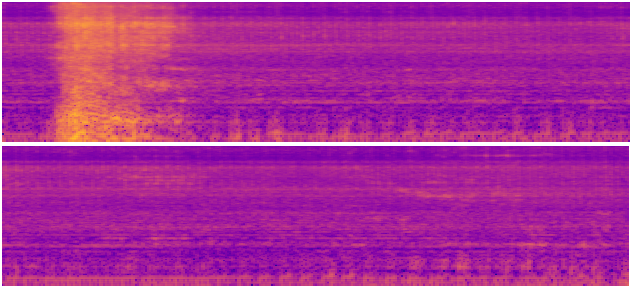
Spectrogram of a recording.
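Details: Vintage British motorcycle rebuilt from boxes, pilot circuit now working properly: one quick throttle blip, then a low, steady idle holding even without hunting; carburetion sounds right, normal running.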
